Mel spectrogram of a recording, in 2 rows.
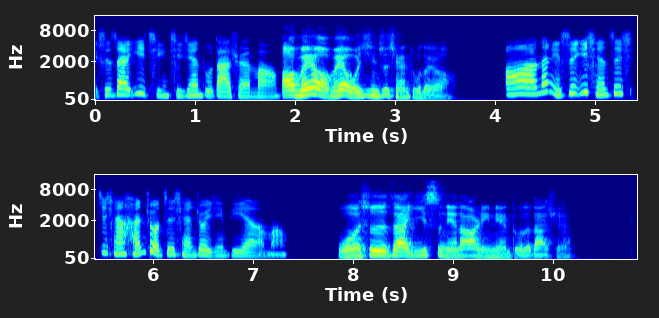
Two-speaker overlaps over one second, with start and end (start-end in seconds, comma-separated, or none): none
